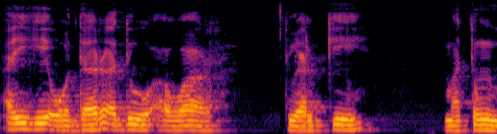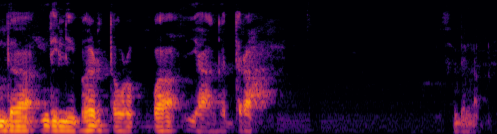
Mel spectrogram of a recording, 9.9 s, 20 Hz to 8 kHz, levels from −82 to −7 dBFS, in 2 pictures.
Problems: background conversations at intervals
